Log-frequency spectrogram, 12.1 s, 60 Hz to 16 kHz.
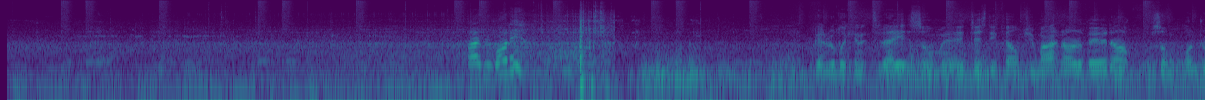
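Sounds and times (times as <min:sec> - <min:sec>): music beat of sharp strokes: 0:00.1 - 0:05.3
zip line trolley rumbling on cable: 0:00.6 - 0:07.0.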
